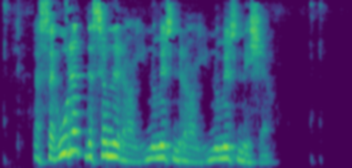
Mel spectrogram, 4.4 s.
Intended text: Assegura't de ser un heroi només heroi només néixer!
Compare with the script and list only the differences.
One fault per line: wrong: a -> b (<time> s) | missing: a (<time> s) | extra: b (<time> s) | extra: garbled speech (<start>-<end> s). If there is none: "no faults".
no faults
